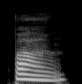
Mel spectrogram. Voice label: "伴", Chinese

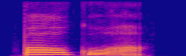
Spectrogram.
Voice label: "包裹", Chinese

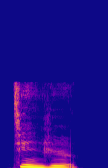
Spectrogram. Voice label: "近日", Chinese

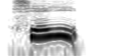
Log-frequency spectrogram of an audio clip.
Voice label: "协议", Chinese

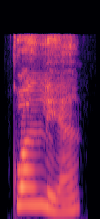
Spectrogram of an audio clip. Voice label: "关联", Chinese

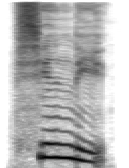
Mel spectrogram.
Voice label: "心理", Chinese

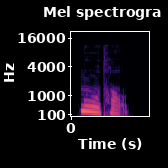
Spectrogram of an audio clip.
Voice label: "木头", Chinese

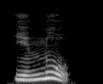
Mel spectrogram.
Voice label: "银幕", Chinese

